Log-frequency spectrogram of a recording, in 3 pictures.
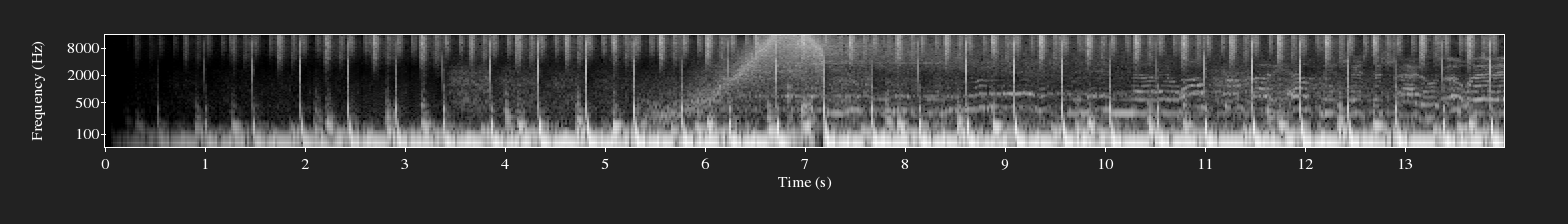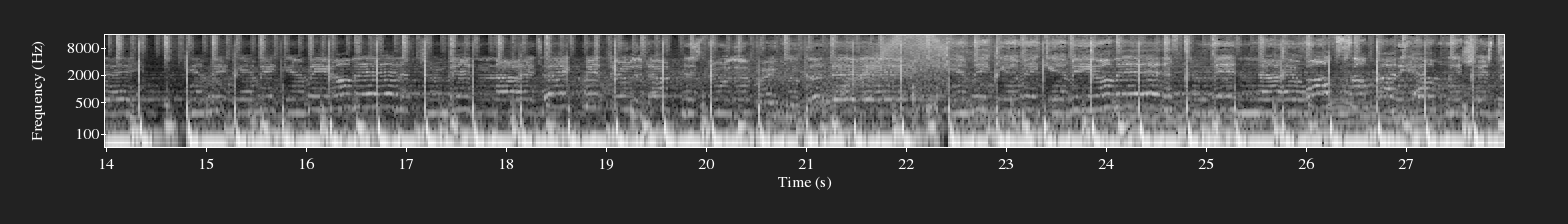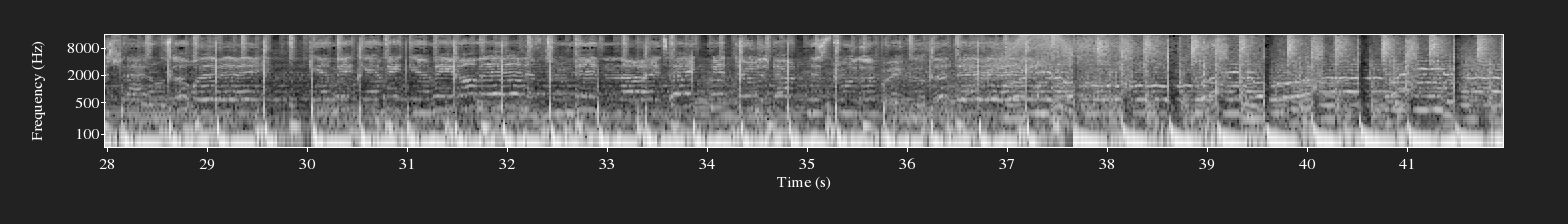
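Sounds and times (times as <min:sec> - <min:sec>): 
bass house music at 126 BPM: 0:00.0 - 0:41.9.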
